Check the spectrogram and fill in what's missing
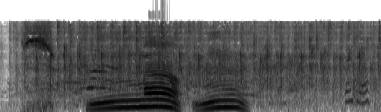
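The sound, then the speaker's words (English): Two long, loud dairy cow moos in a barn follow one another closely, each a deep drawn-out bellow that rises and falls, against a faint backdrop of indistinct background noise. “Every day you milk the cows?”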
